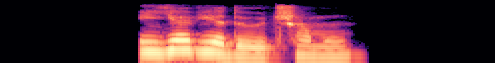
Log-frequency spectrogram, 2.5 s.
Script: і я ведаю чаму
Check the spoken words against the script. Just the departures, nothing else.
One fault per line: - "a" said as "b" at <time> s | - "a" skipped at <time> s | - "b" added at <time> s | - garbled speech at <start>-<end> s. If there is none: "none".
none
